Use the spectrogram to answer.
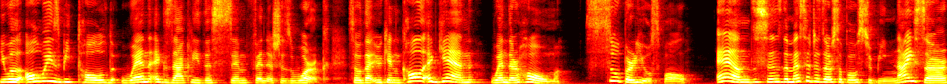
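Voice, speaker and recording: Fairly slow, lively speech in a Polish accent. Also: woman. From Poland. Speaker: gaming YouTuber. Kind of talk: casual talk to camera.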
